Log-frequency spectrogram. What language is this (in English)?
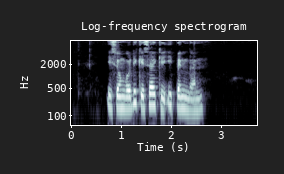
Bankon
